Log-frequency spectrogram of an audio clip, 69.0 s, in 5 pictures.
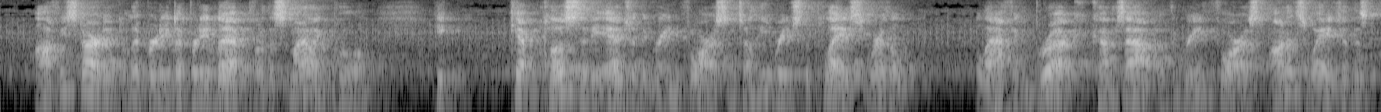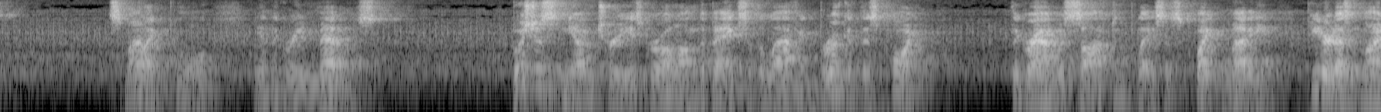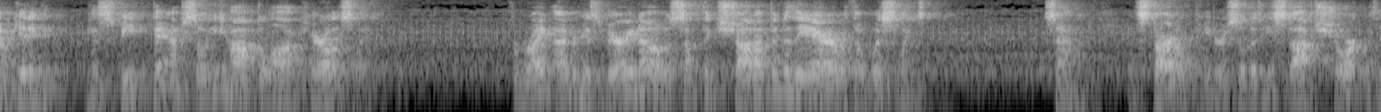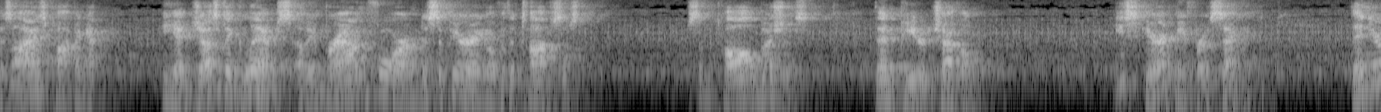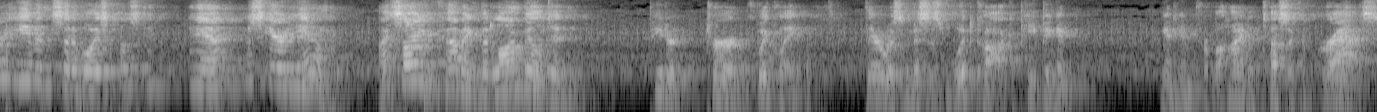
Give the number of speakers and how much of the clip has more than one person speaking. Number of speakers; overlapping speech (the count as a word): one, no overlap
